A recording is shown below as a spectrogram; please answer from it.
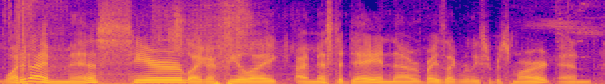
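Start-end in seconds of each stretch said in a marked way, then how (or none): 0.0-1.8 high, loud and slow; baffled disbelief. Real, not acted. Baffled outburst.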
